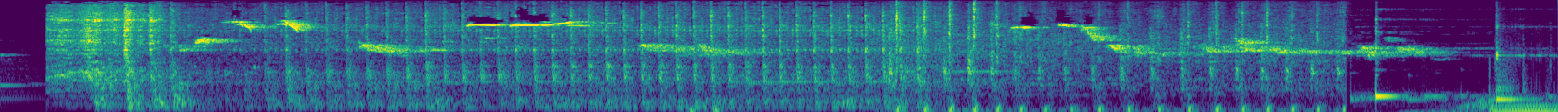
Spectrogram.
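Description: An engine running with a fast chugging beat that turns into a stronger, more distinct pulsing in the second half, then stops shortly before the end.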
